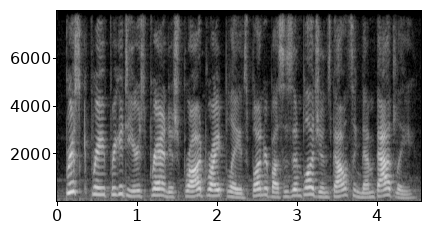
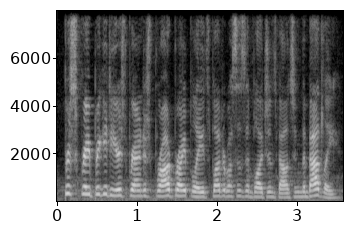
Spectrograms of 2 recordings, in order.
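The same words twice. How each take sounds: First: It is said somewhat faster than ordinary speech. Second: It is said as fast as possible. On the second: "as fast as I can"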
